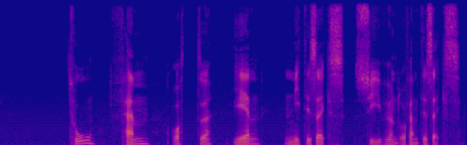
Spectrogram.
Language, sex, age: Norwegian, male, 32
